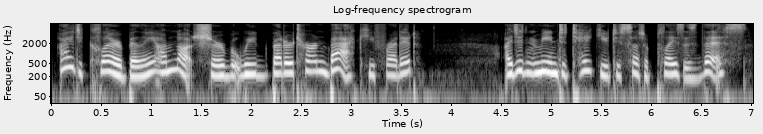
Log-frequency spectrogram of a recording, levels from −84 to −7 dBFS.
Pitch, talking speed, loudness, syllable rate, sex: 245 Hz, 215 wpm, -17 LUFS, 5.3 syllables/s, female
